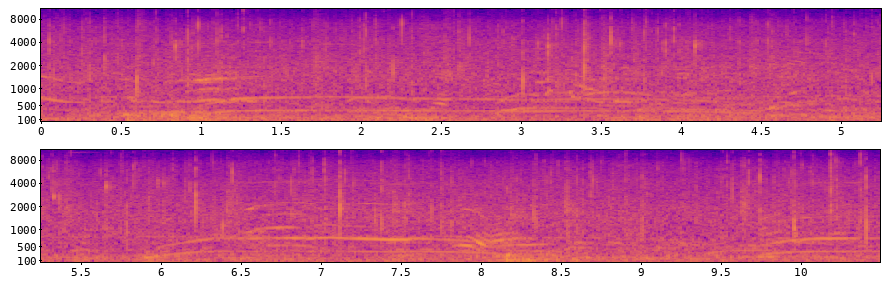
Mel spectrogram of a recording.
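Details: Fighting male cats contesting area and breeding rights let out repeated arching wails every couple of seconds, rising and sagging in pitch, partly buried in a crackling, rain-like outdoor background.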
